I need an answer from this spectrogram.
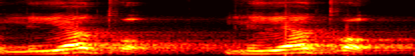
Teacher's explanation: دیکھیے تو میں قلقلہ کریں گے کیونکہ تو حروف قلقلہ میں سے ہے اور اس پہ جزم ہے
